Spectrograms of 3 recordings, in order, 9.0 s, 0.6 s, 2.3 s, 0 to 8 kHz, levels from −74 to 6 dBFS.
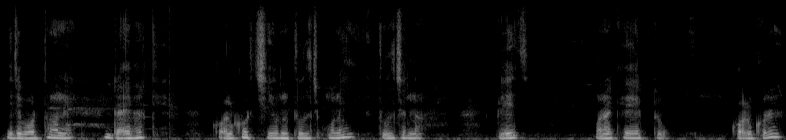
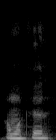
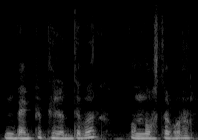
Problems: constant background noise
